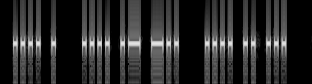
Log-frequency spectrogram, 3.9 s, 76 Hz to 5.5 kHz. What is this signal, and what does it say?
Morse code, heard as a keyed tone, about 25 wpm, 600 Hz. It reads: HE HAD HIS
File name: the old man and the sea part 1 25wpm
